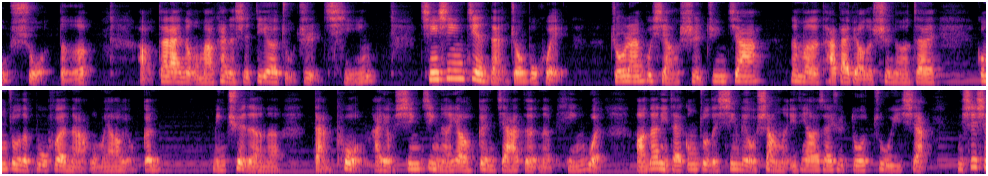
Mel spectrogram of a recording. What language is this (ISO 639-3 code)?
zho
